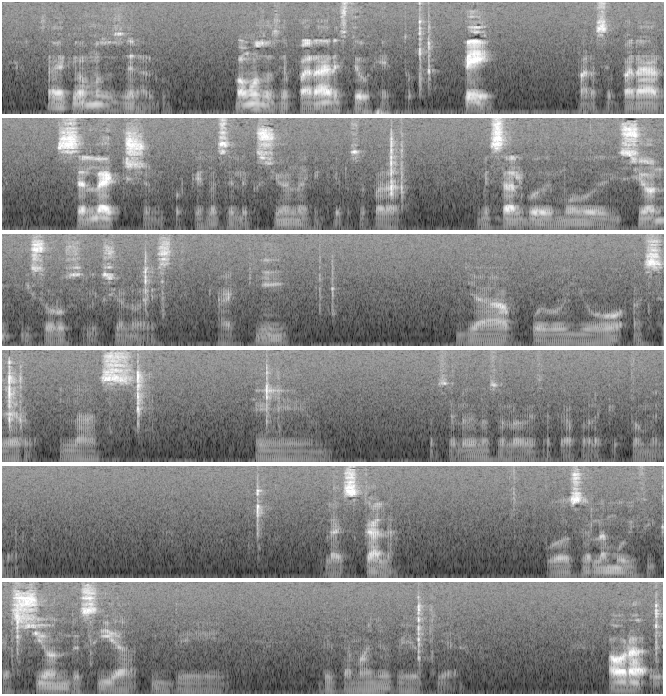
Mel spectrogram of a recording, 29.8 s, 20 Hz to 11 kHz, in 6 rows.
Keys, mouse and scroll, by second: 1.3 p, 3.8 click, 6.0 Tab, 7.4 right click, 9.1 s, 10.4 Escape, 10.9-11.7 scroll down 2, 11.8-12.5 scroll up 2, 12.7-13.1 scroll down 1, 13.1 Tab, 14.1 a, 15.0 s, 17.7 click, 18.1-18.5 scroll up 1, 18.7-19.1 scroll down 1, 19.2 scroll up 1, 19.6 scroll down 1, 20.0 shift+middle click, 20.7-21.1 shift+scroll up 1, 21.5 scroll down 1, 23.1 shift+middle click, 24.9-25.4 scroll down 1, 25.4 scroll down 1, 25.7-26.1 scroll up 1, 26.1 Tab, 26.1-27.2 scroll down 1, 27.7 scroll up 1, 28.1 shift+middle click.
